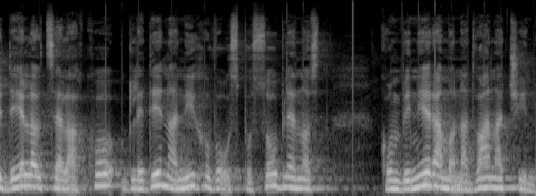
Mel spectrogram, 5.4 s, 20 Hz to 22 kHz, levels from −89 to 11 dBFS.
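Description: From 0.24 s to 5.35 s the speech carries word clock ticks: sharp clicks of uneven strength every 0.15 s or so, around thirty in all. The receiver's clock runs free, roughly 150 ppm off the sender's, and each slip drops or repeats one sample.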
